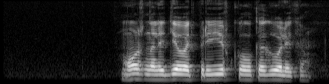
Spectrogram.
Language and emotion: Russian, neutral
